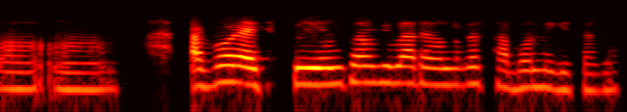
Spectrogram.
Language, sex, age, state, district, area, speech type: Assamese, female, 18-30, Assam, Lakhimpur, rural, conversation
